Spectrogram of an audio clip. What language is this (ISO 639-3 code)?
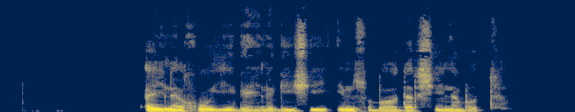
haz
